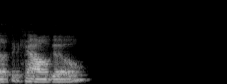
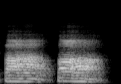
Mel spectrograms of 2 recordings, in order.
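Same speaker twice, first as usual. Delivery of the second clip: sheep bleat; 5 dB louder than usual. A narrator's reading. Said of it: "The sheep said".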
